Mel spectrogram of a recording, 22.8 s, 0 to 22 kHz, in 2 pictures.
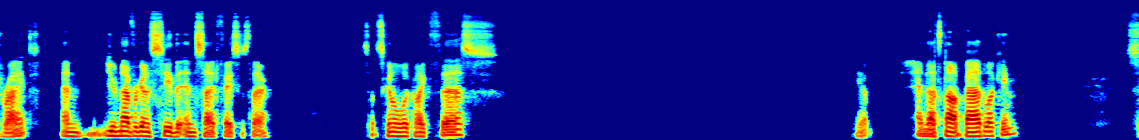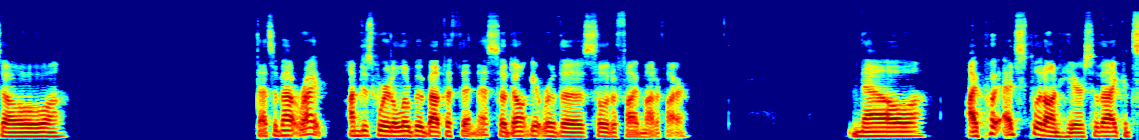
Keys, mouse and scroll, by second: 1.5-3.0 drag, 1.8-3.4 middle drag, 8.9-11.3 middle drag, 14.2-15.8 middle drag, 19.9-22.7 middle drag.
